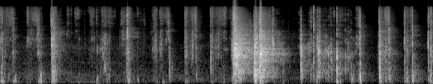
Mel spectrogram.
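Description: A deck of tarot cards being shuffled by hand: a quick run of card slaps and flicks, with a louder rustling rush of cards a little past the middle.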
